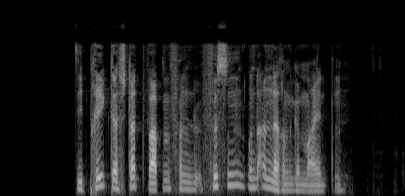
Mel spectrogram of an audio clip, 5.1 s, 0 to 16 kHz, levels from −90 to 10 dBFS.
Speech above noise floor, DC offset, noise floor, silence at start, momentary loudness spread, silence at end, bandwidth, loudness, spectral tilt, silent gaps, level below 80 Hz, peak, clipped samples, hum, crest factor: over 62 dB; under 0.1%; under -90 dBFS; 0.95 s; 14 LU; 0.75 s; 10 kHz; -28 LUFS; -4.5 dB/octave; none; -66 dBFS; -8 dBFS; under 0.1%; none; 22 dB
